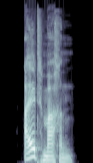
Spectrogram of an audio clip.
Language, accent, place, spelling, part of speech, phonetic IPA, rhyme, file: German, Germany, Berlin, altmachen, verb, [ˈaltˌmaxn̩], -altmaxn̩, De-altmachen.ogg
- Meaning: 1. to age 2. to make someone look old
